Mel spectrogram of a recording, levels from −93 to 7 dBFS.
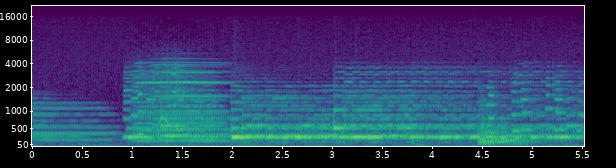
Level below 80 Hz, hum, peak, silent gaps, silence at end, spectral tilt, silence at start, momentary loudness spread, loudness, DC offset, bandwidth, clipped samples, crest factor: -54 dBFS; none; -8 dBFS; none; 0 s; -8 dB/octave; 0 s; 16 LU; -22 LUFS; under 0.1%; 5 kHz; under 0.1%; 14 dB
